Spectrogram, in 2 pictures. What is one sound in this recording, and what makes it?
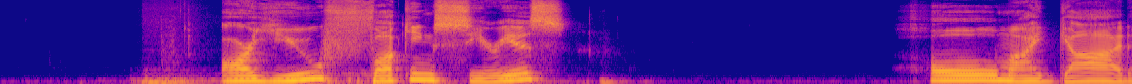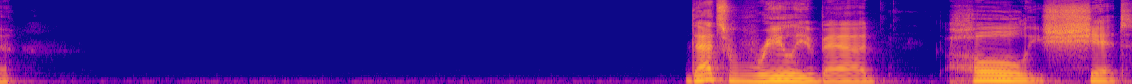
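A man speaks casually into a close microphone, in short bursts with pauses.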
